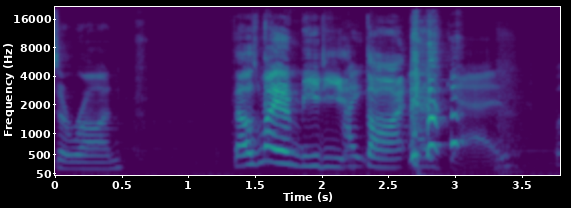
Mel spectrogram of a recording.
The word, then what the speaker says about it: Iran: that joke to make sense, you have to pronounce the country wrong cuz it's Iran.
